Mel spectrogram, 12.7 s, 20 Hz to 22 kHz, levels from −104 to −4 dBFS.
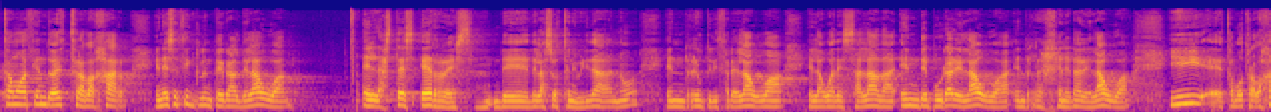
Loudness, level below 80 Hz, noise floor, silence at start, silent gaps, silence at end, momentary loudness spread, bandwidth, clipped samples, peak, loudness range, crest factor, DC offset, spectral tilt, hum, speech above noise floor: -25 LUFS; -68 dBFS; -48 dBFS; 0 s; none; 0 s; 9 LU; 16 kHz; under 0.1%; -4 dBFS; 3 LU; 20 dB; under 0.1%; -3.5 dB/octave; none; 23 dB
